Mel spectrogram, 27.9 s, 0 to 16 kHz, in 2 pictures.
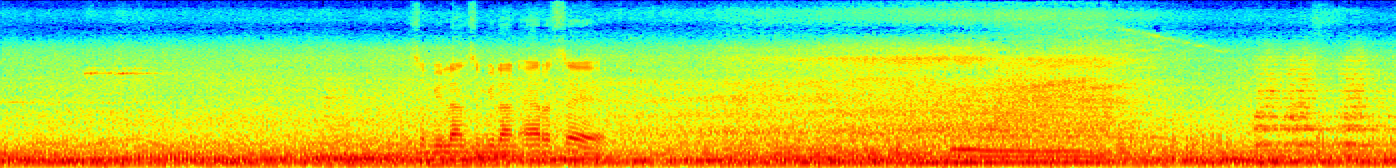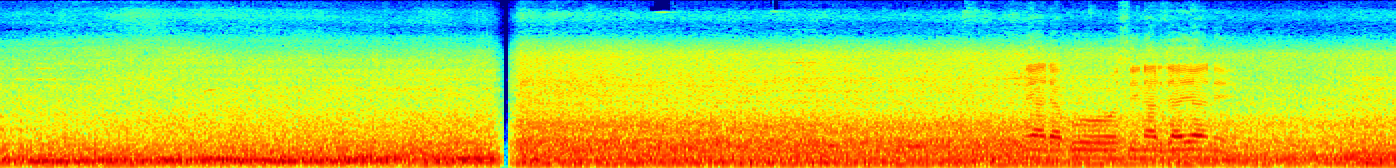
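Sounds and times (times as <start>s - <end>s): bus horn: 12.5s - 14.4s.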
